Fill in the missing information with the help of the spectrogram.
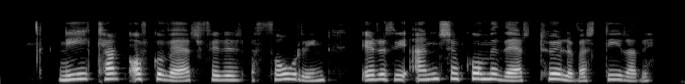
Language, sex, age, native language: Icelandic, female, 20-29, Icelandic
